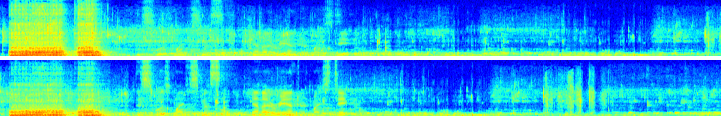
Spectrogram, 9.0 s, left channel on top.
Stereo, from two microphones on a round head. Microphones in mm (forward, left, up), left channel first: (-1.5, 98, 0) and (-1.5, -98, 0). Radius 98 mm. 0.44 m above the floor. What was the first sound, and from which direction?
A drill, 45° left (ahead or behind).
